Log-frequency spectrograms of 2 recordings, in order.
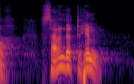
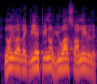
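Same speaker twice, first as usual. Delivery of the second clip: louder, pushy coaxing; urging boys; 2 semitones higher, 7 dB louder, faster than usual. Retold or imitated. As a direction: push your friend to go ask. Boys pushing narrator to ask.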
